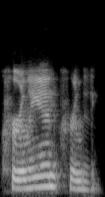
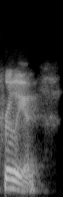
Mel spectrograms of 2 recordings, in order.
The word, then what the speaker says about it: Kirlian: I mean, maybe I'm not saying it right. Kirlian, I think it's pronounced Kirlian.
